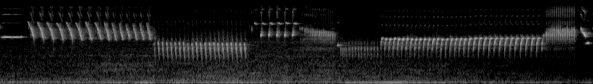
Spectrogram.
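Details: Canary singing for training, alternating fast high buzzy trills with lower steady rolling trills and a sliding whistled phrase, each section lasting about a second, against a faint hum.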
